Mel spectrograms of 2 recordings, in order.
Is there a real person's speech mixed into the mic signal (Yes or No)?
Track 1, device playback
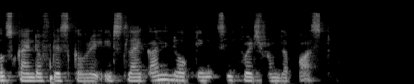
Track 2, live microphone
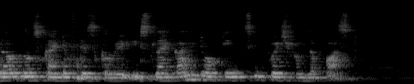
No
